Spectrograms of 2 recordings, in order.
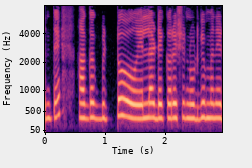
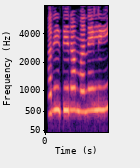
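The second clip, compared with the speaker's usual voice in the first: raised, high call into the house; 7 semitones higher than usual. Acted. Calling out at the door.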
